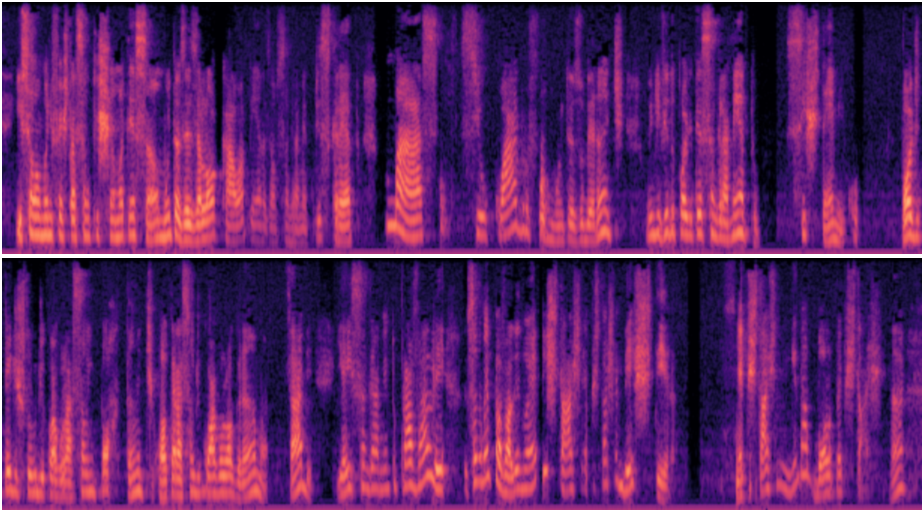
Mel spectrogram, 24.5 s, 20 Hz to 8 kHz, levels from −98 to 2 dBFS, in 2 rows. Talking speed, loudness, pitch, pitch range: 150 wpm, -28 LUFS, 170 Hz, 150-195 Hz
